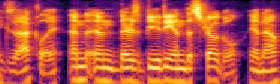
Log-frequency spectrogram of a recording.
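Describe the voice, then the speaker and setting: A man speaks at a fairly quick pace in a flat monotone on a very clean recording with a silent background. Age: 20s. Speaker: podcast host. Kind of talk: casual interview chat.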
